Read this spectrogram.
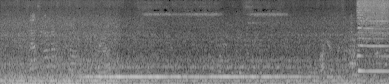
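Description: A train engine rumbles steadily as the train rolls along the track.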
